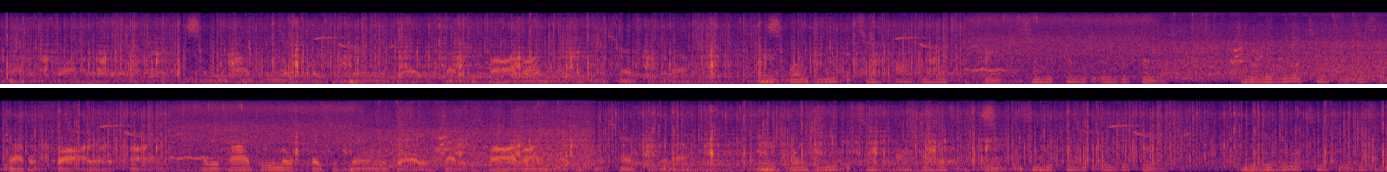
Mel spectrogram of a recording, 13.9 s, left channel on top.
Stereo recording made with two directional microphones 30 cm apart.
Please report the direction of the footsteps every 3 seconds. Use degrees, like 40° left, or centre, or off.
50° left, 20° left, 20° right, 40° right, off.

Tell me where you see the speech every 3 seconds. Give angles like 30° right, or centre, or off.
60° right, 30° right, centre, 10° left, 20° left.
